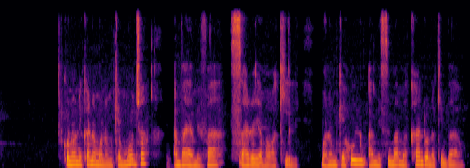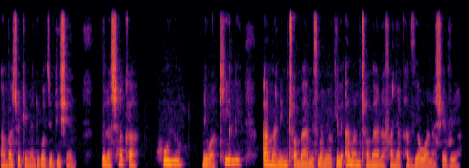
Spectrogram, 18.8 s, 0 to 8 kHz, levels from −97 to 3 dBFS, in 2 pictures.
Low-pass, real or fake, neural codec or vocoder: 7.2 kHz; real; none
